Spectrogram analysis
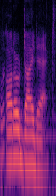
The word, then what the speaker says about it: autodidact: How do you pronounce that? Autodidact.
